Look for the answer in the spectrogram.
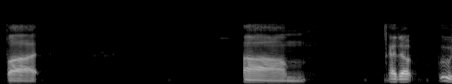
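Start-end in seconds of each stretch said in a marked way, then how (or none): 3.9-4.5 hiccup cutting into the words. Real, not acted. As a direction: voice jumps on a hiccup. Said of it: "excuse me, I get the hiccups".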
